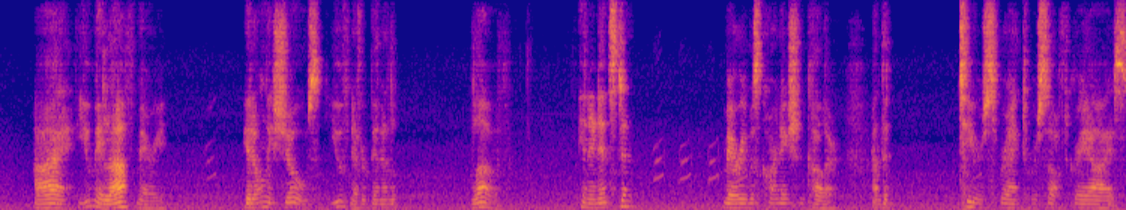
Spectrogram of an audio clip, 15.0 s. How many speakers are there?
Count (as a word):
one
